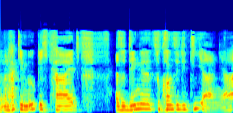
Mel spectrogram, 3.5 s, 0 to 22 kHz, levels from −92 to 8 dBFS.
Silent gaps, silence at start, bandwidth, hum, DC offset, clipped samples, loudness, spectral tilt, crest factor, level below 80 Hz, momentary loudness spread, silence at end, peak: none; 0 s; 7.6 kHz; none; under 0.1%; under 0.1%; -17 LUFS; -5.5 dB/octave; 16 dB; -62 dBFS; 8 LU; 0 s; 0 dBFS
